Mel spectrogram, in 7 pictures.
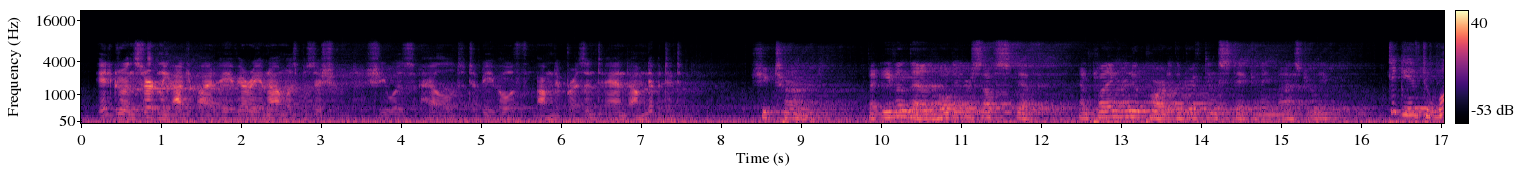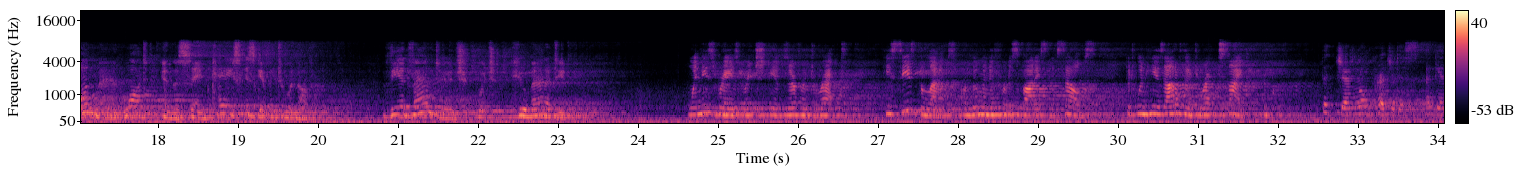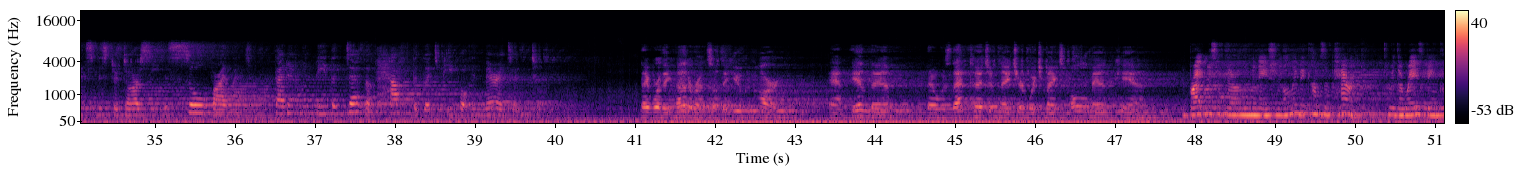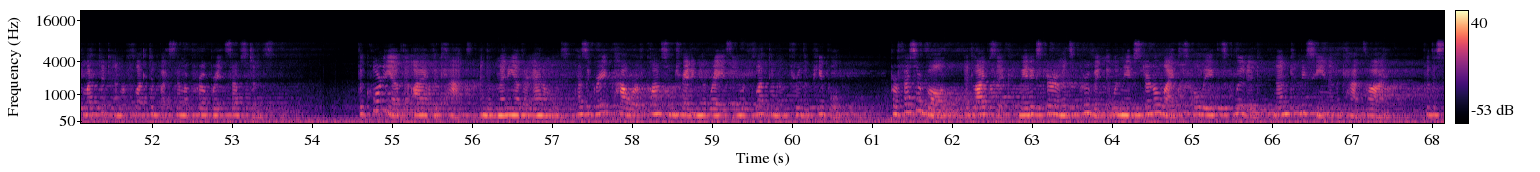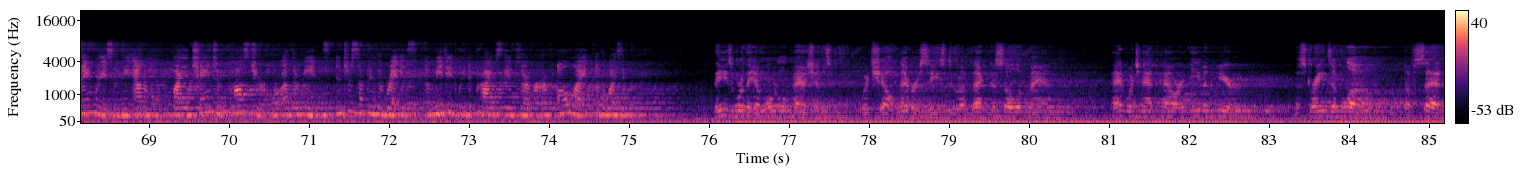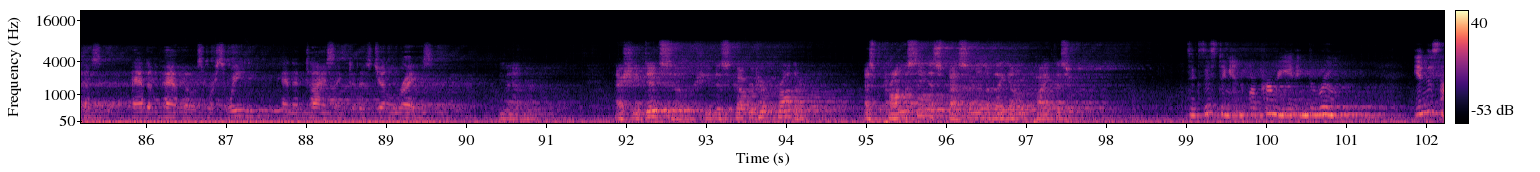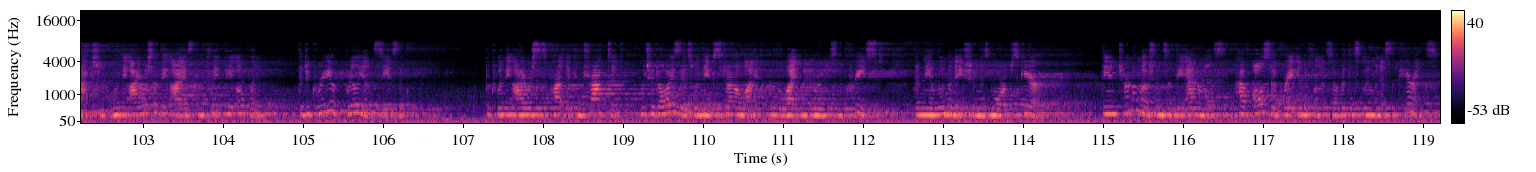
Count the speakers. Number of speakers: six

